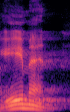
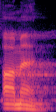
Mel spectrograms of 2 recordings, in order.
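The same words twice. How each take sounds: First: It is said in an American way. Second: It is said in the original, non-American way. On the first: "gone to United States of America and become Amen" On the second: "this Amen"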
